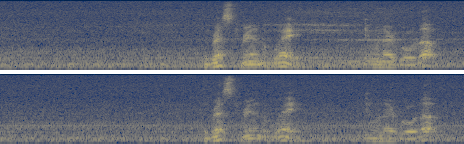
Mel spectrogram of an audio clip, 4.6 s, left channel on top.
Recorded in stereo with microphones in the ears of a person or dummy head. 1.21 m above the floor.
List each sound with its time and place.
2.0 s a man speaking: 5° left (ahead or behind), 0.7 m; by 4.4 s 70° left (ahead or behind), 2.5 m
